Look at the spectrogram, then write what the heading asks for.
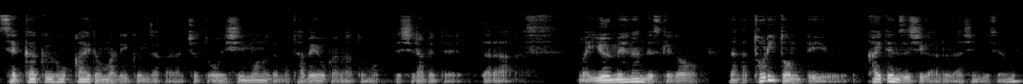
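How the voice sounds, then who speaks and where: Somewhat breathy, a man's voice has a dark, mellow tone and very wide pitch swings. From northern Kanto, Japan. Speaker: podcast host. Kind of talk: casual chat.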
